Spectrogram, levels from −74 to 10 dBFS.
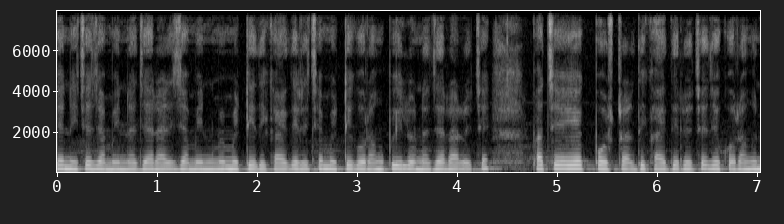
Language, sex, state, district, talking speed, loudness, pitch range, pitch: Rajasthani, female, Rajasthan, Nagaur, 255 wpm, -16 LUFS, 175-190 Hz, 180 Hz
